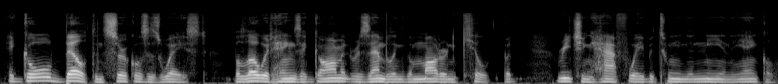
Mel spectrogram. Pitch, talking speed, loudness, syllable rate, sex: 125 Hz, 185 wpm, -19 LUFS, 5.1 syllables/s, male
